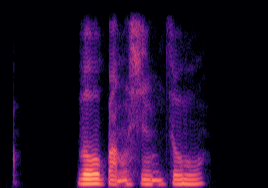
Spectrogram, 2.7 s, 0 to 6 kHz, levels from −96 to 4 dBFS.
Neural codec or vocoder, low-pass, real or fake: autoencoder, 44.1 kHz, a latent of 192 numbers a frame, MeloTTS; 5.4 kHz; fake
